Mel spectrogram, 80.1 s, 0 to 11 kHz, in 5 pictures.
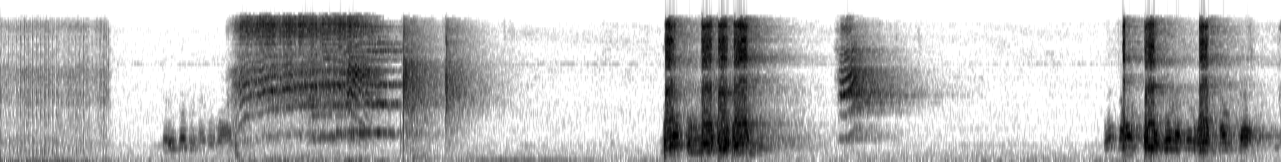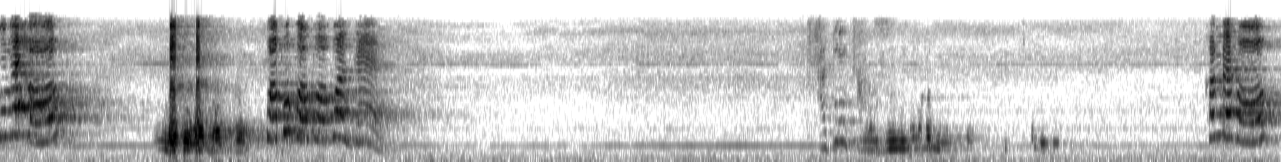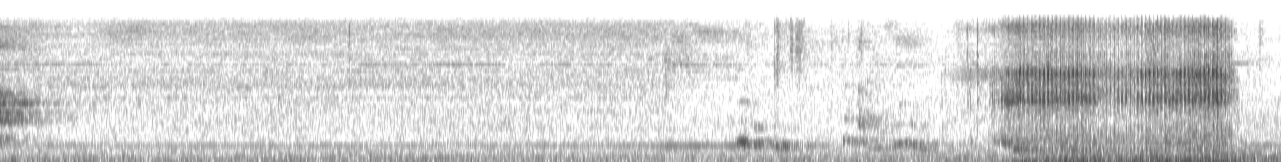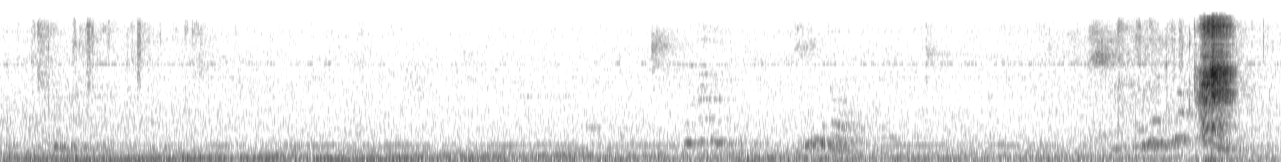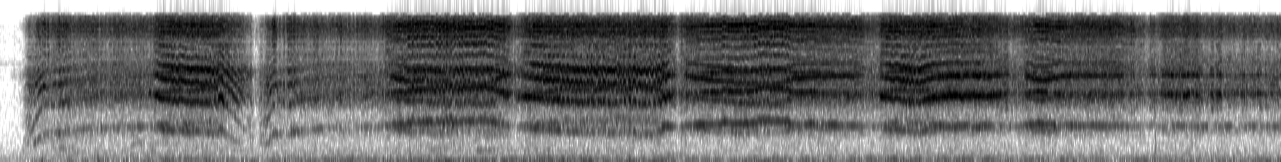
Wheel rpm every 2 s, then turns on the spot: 10, 80, 20, 0, 0, 0, 0, 0, 0, 0, 0, 0, 0, 0, 0, 0, 0, 0, 0, 0, 0, 0, 20, 20, 0, 0, 0, 0, 0, 0, 0, 10, 120, 150, 190, 200, 200, 200, 200, 200.
0-2 44-48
